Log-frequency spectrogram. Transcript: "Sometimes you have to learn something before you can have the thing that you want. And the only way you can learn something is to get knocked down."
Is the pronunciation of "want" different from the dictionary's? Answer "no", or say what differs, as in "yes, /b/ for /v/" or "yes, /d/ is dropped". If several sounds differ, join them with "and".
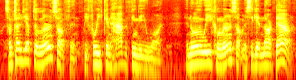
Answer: no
